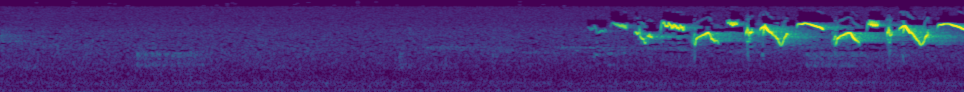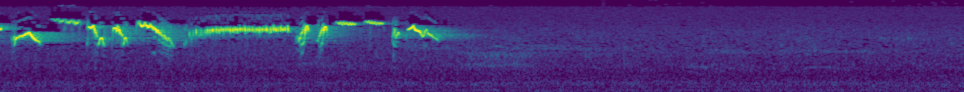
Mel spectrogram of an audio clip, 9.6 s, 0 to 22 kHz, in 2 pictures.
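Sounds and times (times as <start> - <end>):
olive-backed pipit singing: 3.0 - 7.2.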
